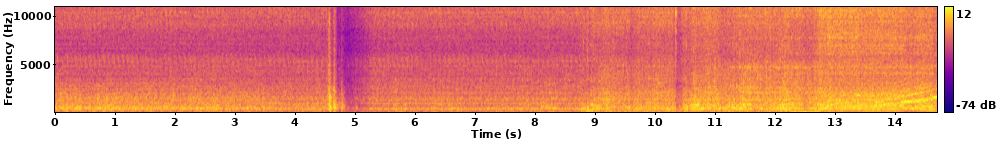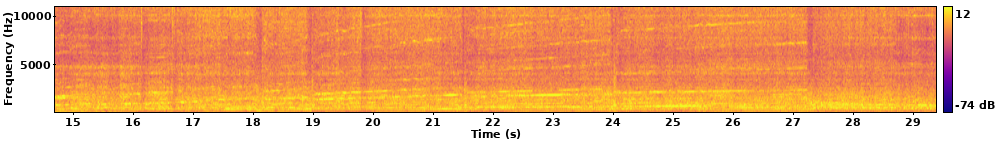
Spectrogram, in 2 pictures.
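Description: BMW E46 rally car engine heard from inside the cabin: idling at the stage start, with a sharp thump about five seconds in. It is revved up and down from about nine seconds, then gets louder and accelerates hard away, its pitch climbing again and again as it goes up the gears.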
